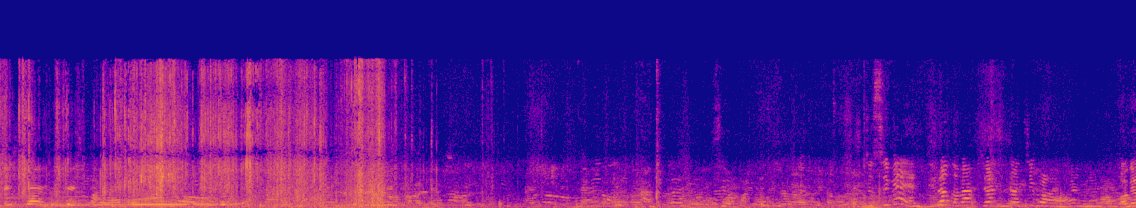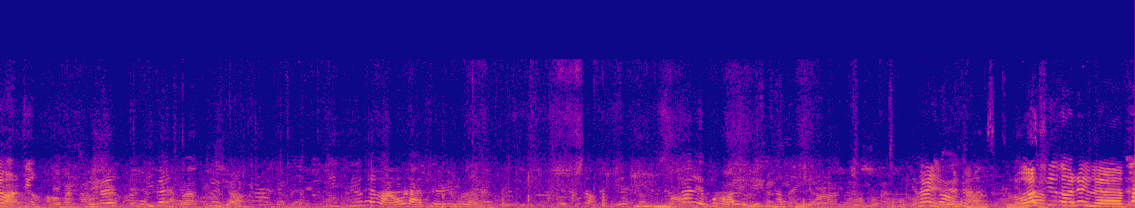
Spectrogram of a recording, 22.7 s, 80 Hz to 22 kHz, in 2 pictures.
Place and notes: {"title": "beijing, kleidermarkt, indoor", "description": "beijing cityscape - one of several indoor clothing market - place maybe not located correctly -please inform me if so\nproject: social ambiences/ listen to the people - in & outdoor nearfield recordings", "latitude": "39.89", "longitude": "116.47", "altitude": "42", "timezone": "GMT+1"}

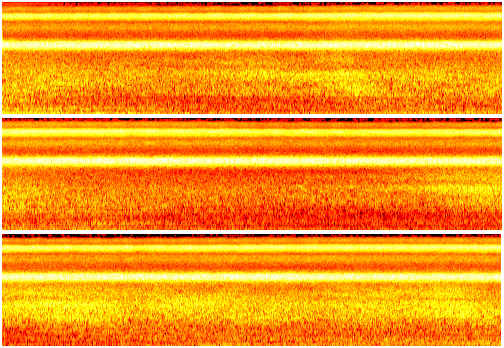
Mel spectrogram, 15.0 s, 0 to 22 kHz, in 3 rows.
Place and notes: {"title": "內山公路, Longtan Dist., Taoyuan City - Next to the road", "date": "2017-07-25 06:34:00", "description": "Next to the road, Traffic sound, Cicadas", "latitude": "24.83", "longitude": "121.20", "altitude": "277", "timezone": "Asia/Taipei"}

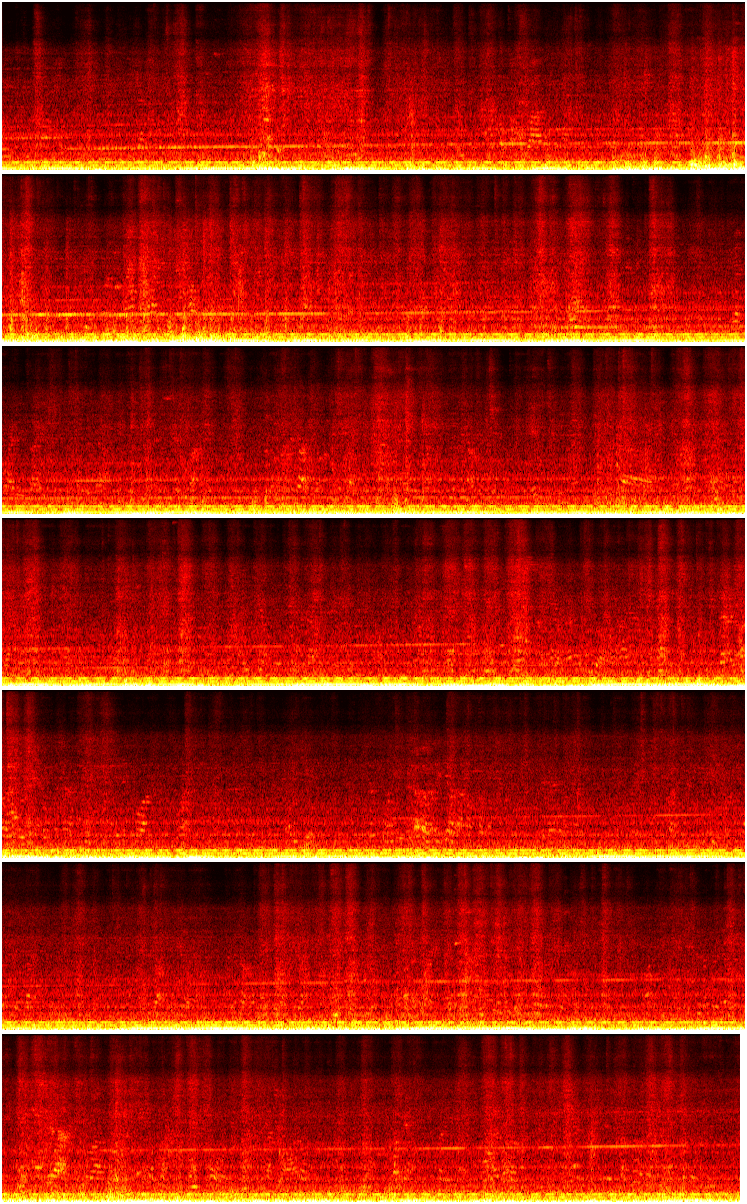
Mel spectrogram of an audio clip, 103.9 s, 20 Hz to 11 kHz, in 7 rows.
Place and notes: {"title": "沙鹿區鹿峰里, Shalu Dist., Taichung City - In the train compartment", "date": "2017-01-19 10:33:00", "description": "In the train compartment, From Shalu Station to Qingshui Station", "latitude": "24.25", "longitude": "120.56", "altitude": "4", "timezone": "Asia/Taipei"}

